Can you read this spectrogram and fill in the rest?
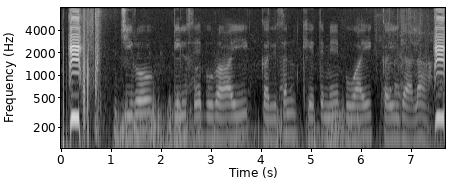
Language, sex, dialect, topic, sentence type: Bhojpuri, male, Northern, agriculture, question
